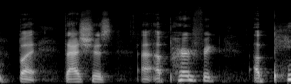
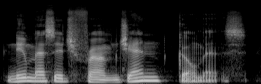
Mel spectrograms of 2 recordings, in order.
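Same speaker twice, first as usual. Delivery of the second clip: ordinary delivery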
